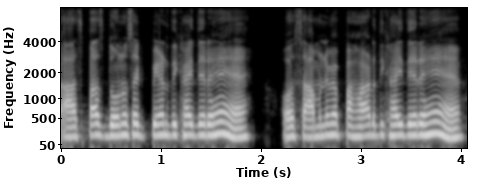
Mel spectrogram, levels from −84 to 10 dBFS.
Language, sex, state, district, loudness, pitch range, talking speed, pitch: Hindi, male, Jharkhand, Garhwa, -11 LUFS, 165-190 Hz, 235 wpm, 185 Hz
